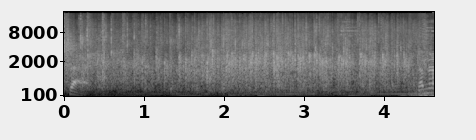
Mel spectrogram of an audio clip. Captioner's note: audience applauding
